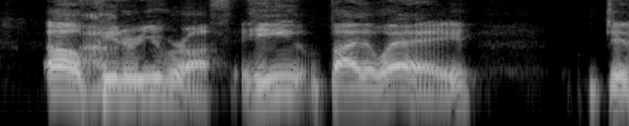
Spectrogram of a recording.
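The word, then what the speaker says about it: Ueberroth: Uberoth. Oh, Peter Uberoth.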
